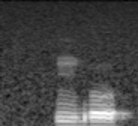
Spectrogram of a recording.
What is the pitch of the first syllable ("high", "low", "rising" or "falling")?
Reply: low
